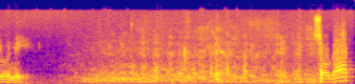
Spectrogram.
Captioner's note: laughter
